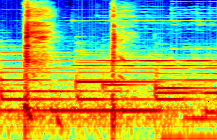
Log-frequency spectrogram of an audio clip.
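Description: A woman character in a video game coughs in two short, sharp bursts over quiet, sustained background music, the coughs fairly close and loud against the soft score.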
